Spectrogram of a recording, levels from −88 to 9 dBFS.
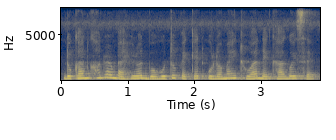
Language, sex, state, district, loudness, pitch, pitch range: Assamese, female, Assam, Sonitpur, -14 LUFS, 240 Hz, 225-250 Hz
